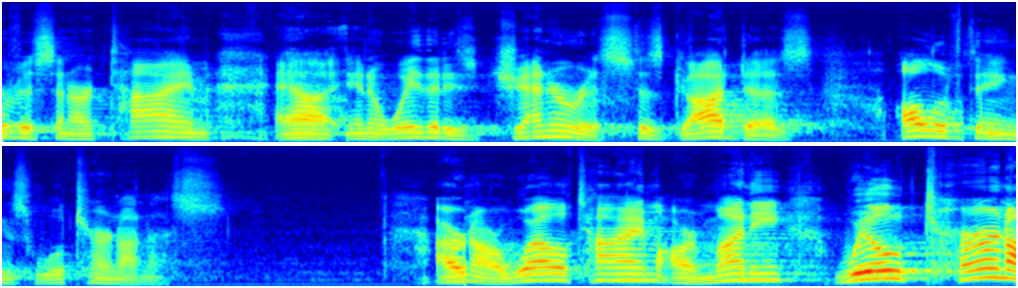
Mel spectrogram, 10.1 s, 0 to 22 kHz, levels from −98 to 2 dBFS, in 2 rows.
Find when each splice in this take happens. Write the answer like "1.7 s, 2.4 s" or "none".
1.7 s, 3.2 s, 4.8 s, 7.4 s, 7.9 s

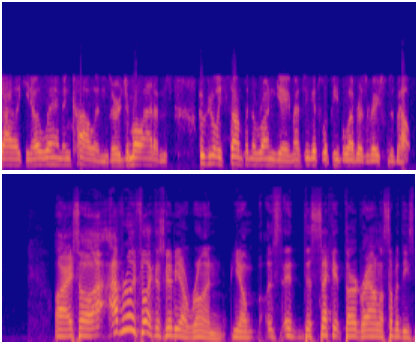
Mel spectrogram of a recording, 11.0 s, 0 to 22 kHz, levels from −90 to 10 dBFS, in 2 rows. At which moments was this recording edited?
none

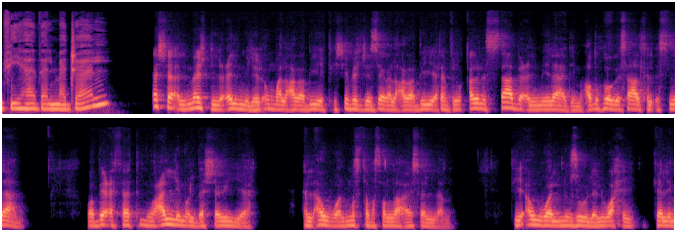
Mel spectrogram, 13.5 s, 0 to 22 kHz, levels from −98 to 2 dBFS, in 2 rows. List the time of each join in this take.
4.4 s, 9.6 s

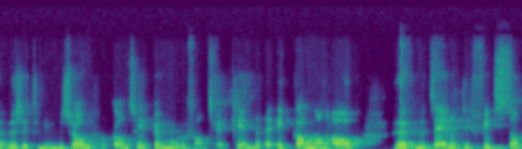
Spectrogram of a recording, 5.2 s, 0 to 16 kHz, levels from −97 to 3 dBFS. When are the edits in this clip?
none

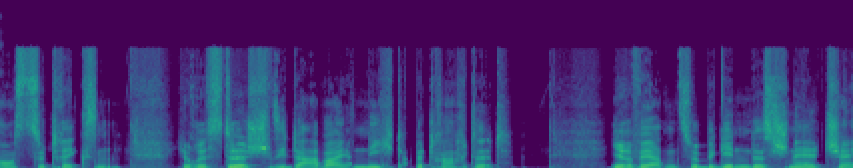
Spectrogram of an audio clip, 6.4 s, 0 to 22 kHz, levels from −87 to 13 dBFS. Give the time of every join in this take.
2.0 s, 2.6 s, 3.1 s, 4.8 s

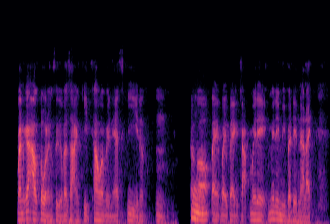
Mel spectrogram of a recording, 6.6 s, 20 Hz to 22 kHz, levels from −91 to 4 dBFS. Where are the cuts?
none

